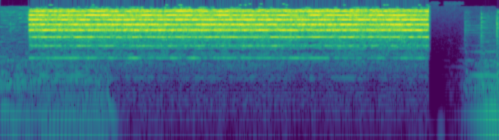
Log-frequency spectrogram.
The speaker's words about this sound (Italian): E, ed è proprio la campanella della scuola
